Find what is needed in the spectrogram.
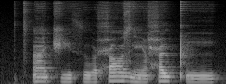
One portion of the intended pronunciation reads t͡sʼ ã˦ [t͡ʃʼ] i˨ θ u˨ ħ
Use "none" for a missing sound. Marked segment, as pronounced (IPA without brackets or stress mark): t͡ʃ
